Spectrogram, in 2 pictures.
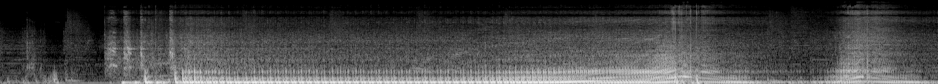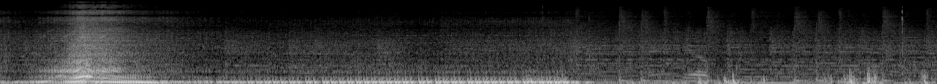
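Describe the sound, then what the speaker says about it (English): Husqvarna Norden 901 adventure motorcycle with a Remus exhaust starts up loud and close, idles, then blips the throttle in several sharp revving surges before settling back to a rumbling idle and shutting off. "this is the Ramus exhaust"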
